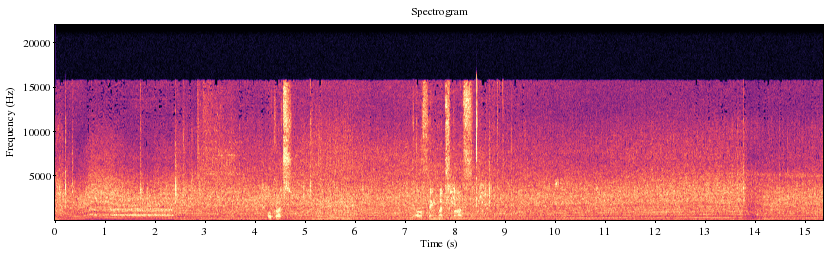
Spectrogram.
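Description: A racing car engine drones steadily, its pitch rising and falling with the gears.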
